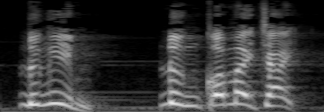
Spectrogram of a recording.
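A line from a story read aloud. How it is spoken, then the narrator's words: Loud shout. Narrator (Vietnamese): Kim Ngang Tiêu quát lớn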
